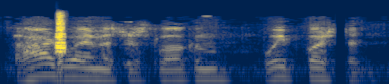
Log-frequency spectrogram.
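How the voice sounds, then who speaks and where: A young American man, a military test pilot, answering a 1940s radio interviewer in a deliberate, deadpan way. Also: a little high. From Chicago, United States. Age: young adult. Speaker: Air Force test pilot, captain. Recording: muffled, noisy 1940s radio broadcast.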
